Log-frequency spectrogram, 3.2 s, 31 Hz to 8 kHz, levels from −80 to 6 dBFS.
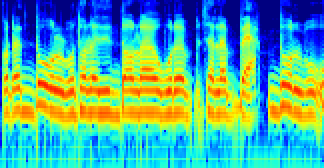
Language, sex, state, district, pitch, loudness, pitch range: Chakma, female, Tripura, Unakoti, 205 Hz, -12 LUFS, 200-215 Hz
